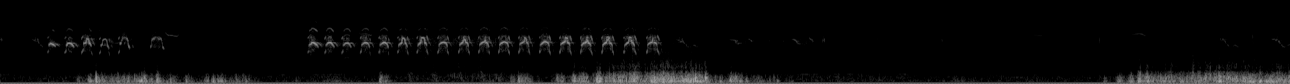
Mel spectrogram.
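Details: Osprey at the Charlo nest on 27 April 2024, with a whole whitefish delivered to the banded female. Sharp whistled chirps come first in a short burst, then in a fast, even run of rising notes for about four seconds, over low rumbling wind and nest noise.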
